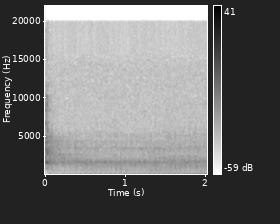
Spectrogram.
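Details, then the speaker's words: Motorcycle engine idling with the balancer disengaged from the crankshaft, turned 90° away: a quiet, even putter. The noise disappeared, showing the engine noise lies in the balancer gear train. "reparar que o barulho sumiu certo então detectamos que o barulho está no caminho de engrenagens"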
